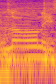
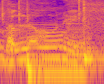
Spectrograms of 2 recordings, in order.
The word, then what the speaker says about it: bologna: A bologna sandwich man. So come on. Feed me some bologna. I like that meat that rhymes with Tony.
